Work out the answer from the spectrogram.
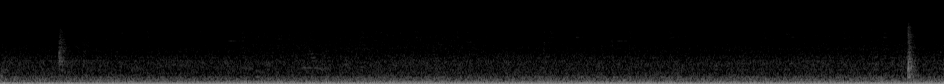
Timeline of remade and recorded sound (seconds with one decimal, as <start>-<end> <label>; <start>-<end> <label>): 0.0-9.4 recorded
